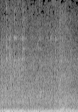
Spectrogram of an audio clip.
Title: maingay na bearing ng ebike #fypシ #ebike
